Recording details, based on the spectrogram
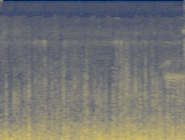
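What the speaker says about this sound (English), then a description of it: "Gosh, it was windy." Strong wind buffeting a microphone on a golf course, a continuous low roaring rumble with gusty swells, loud and close throughout, with a voice faintly present underneath.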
